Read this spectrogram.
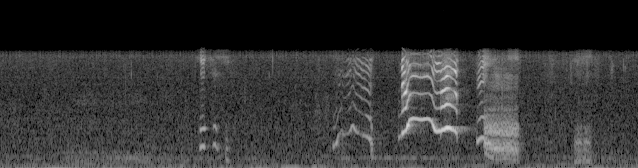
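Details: Šarplaninac puppies: after quiet low hum, a few thin squeaks, then a loud wavering high whine that rises and bends, followed by a brief harsher squeal and a last faint whimper.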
